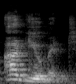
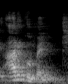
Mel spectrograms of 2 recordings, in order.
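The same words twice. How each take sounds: First: আর্গুমেন্ট said as "AR-gyu-ment", with a y glide after the g; standard pronunciation. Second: আর্গুমেন্ট said as "AR-gu-ment", no y glide after the g; commonly heard pronunciation. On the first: Teacher giving learners the noun form, standard "AR-gyu-ment" pronunciation of আর্গুমেন্ট. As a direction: say আর্গুমেন্ট with "gyu" in the middle, not "gu". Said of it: "standard pronunciation হবে".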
